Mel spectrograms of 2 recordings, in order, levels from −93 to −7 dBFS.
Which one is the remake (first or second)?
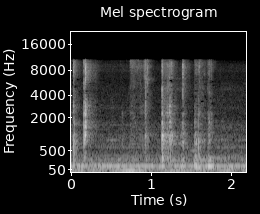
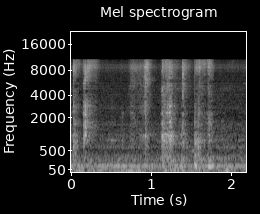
second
